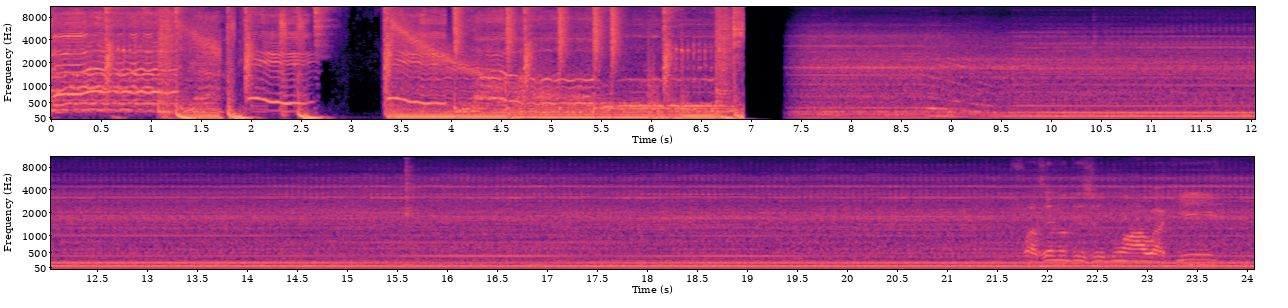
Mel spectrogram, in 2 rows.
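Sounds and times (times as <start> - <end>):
diesel engine idling: 7.4 - 24.0.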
